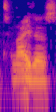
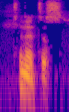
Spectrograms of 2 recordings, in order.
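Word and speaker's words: tinnitus: I have really bad what I recently found out is it's not pronounced um tonitis. It's tenetus.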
